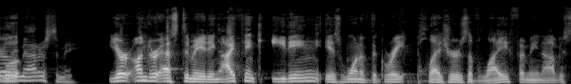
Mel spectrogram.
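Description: No technical faults detected.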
